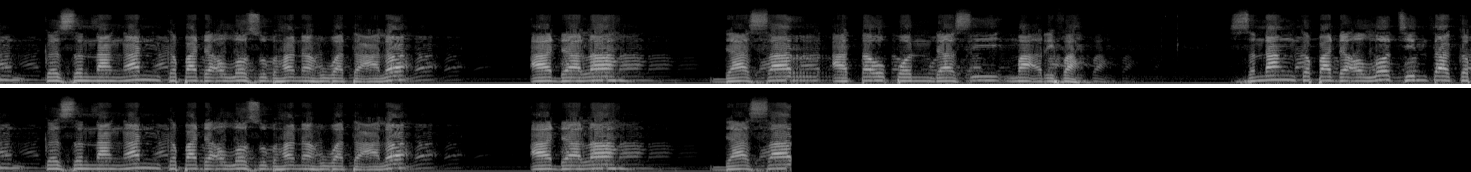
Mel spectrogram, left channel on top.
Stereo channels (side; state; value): right; drops out; at 8.0 s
